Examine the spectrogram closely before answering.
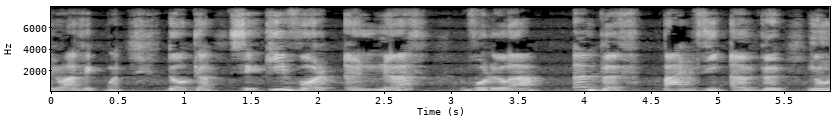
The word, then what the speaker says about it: qui vole un œuf volera un bœuf: Non, ne le répétez pas parce que ce n'est pas la bonne prononciation, ce n'est pas la bonne phonétique. C'est qui vole un œuf volera un bœuf. Est-ce que nous là?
